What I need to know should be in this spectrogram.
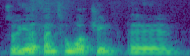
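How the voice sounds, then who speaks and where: A man's voice: mid-range voice, steady tone, dark tone, poor audio. A man with a Scottish accent giving a casual, rambling whisky review, often stopping and restarting his sentences. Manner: rambling, halting, chatty with restarts.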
